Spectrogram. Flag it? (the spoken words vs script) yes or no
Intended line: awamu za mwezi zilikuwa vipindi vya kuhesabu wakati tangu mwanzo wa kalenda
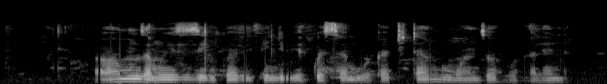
no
